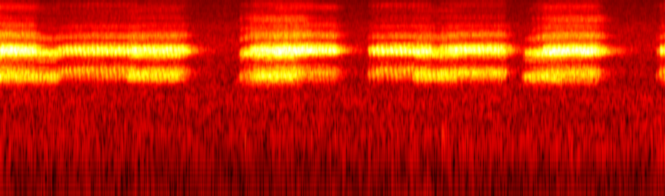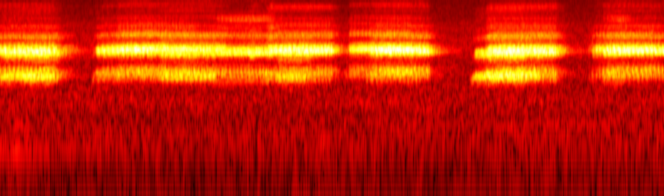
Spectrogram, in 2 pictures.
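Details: Summer night chorus of frogs in a backyard in Northern Virginia, with rough trilled calls of one to two seconds following one another closely, separated by brief gaps, against a quiet background.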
